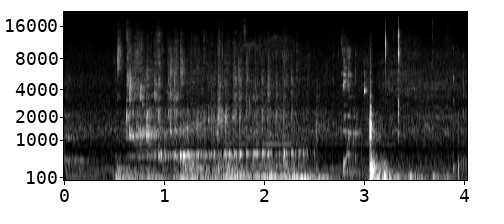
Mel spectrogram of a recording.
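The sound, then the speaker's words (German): Water pours steadily into a glass for a couple of seconds, a splashing rinse of a beer-tasting glass between beers, ending with a sharp clink of glass near the end. “Ich glaube, ich muss mit Wasser noch spielen.”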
